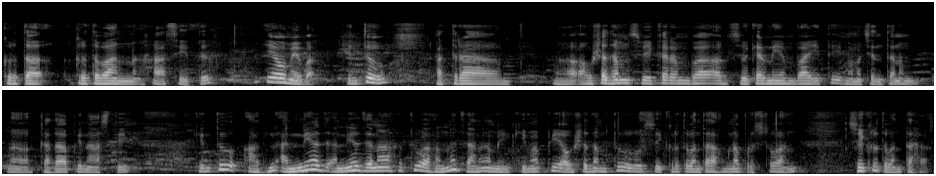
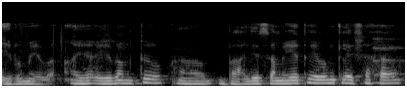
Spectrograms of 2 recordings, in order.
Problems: background sounds at intervals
